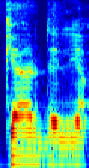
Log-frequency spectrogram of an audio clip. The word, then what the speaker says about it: Cœur de Lion: Cœur de Lion. Okay, Cœur de Lion. Richard Cœur de Lion. Richard. I'm not gonna pronounce the over there.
